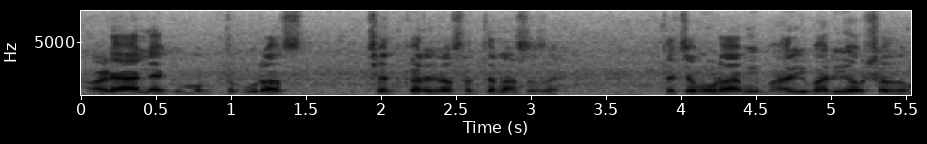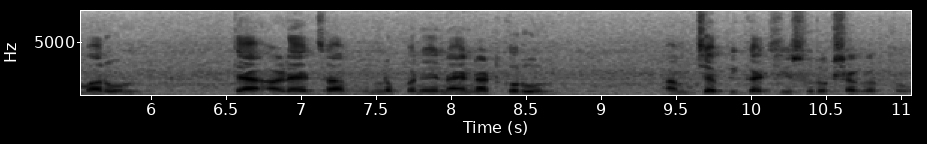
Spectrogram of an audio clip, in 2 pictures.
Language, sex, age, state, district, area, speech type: Marathi, male, 30-45, Maharashtra, Washim, rural, spontaneous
